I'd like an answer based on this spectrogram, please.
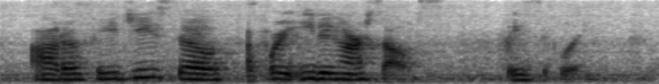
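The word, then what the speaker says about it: autophagy: anymore um and it's called autoag that's how you say it right there autopi so we're eating ourselves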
